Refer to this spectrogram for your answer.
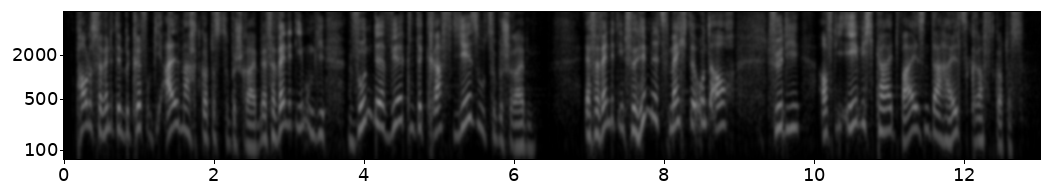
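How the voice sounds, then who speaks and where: Recorded dry and close with no echo, a man speaks at a high pitch and a moderate pace. His pitch swings very widely and his loudness swings a lot. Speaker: pastor. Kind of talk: sermon; livestream church service, sermon to an online congregation. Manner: earnest, pleading, preacherly; measured, emphatic delivery with stressed key words.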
